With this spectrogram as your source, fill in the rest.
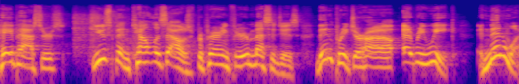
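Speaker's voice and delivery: radio-ad commercial announcer voice, pitched high. Performing a product's first-ever commercial for an audience: real commercial announcer voice. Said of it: "I'm going to do it like a real commercial".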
